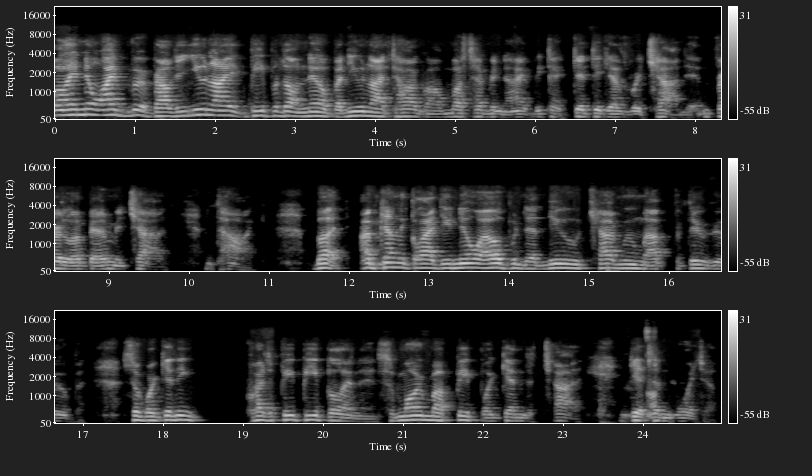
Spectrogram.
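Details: Adult male speaker; aphasia (speech after stroke).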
